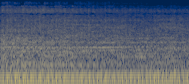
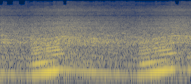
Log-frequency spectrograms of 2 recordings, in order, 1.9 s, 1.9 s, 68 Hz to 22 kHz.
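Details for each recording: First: Austin/MG Metro four-cylinder idling as it came after ignition timing set to about 30° full advance; a bit lumpy with soft burbling exhaust beat, carburettor mixture way too rich and needs leaning out. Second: Metro engine after tuning work, including a replaced distributor base, vacuum unit and new plug leads: two clean throttle blips that rise and fall without hesitation, then an even idle. It now runs smoothly with good power.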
